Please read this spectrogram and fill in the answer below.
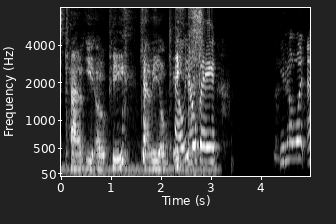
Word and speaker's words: Calliope: Actually, it's pronounced Calliope. Oh my god. Yes, pronounced Someone- Calliope. No, I'm gonna say choose my Calliope. remaining half brain cell. I got it. Actually, it's Calliope.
